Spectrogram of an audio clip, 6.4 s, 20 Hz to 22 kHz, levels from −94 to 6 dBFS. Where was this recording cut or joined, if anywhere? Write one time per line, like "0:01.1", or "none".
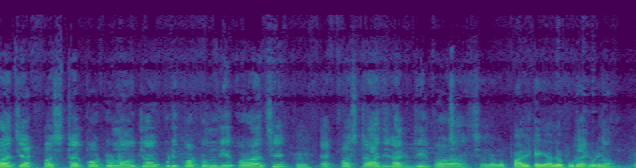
none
